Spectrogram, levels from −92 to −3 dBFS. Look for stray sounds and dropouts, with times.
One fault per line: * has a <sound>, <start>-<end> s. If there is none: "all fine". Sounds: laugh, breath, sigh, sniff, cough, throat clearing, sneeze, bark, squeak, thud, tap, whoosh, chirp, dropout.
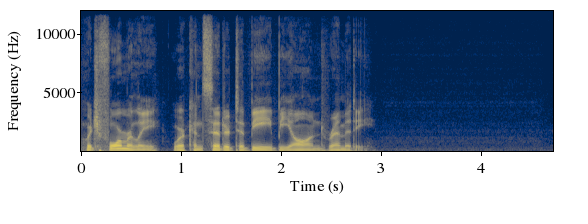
all fine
